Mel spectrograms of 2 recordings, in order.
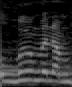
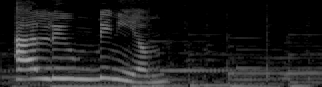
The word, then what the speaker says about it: aluminium: Oh, aluminum foil. Aluminum foil. You're right. You're right. What about... As the British say, aluminium.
